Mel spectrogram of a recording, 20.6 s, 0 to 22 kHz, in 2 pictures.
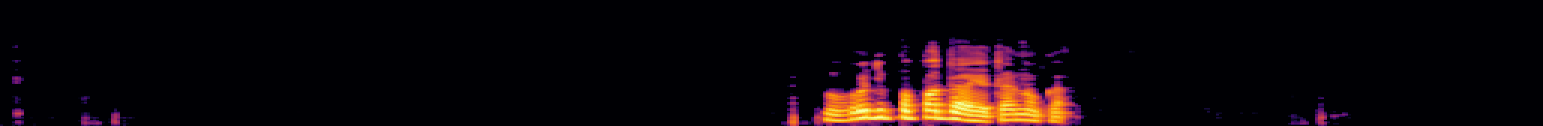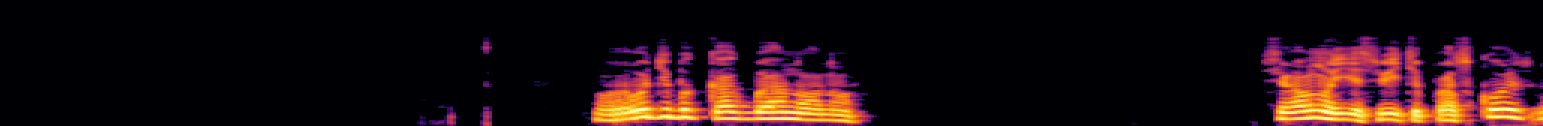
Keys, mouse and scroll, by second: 0.0 click, 0.6 space, 5.4 space, 6.7 click, 8.6 space, 14.2-20.5 drag.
